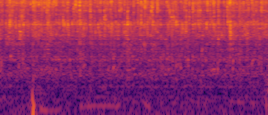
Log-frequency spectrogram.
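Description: Steady rushing background noise, like running water, with one short low thump about half a second in.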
